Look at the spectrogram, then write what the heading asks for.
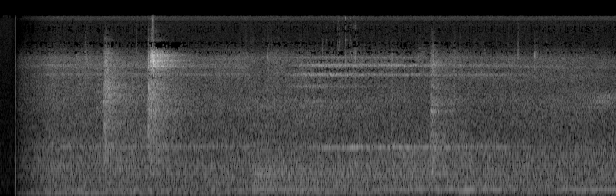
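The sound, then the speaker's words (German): Quiet ambience of a train station empty of people during the coronavirus pandemic: a steady low hum and soft background rumble, broken only by a few faint clicks and knocks, with no voices anywhere. “Das ist der Bahnhof.”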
